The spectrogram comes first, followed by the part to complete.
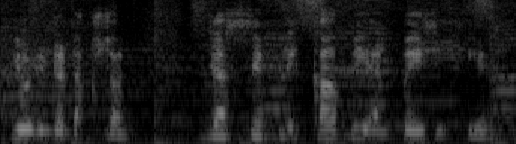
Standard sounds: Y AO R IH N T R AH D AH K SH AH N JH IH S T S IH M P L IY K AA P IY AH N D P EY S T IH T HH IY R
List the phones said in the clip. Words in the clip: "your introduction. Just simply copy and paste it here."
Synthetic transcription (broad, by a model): Y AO R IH N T R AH D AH K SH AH N JH IH S T S IH M P L IY K AA P IY AH N D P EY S IH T HH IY R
